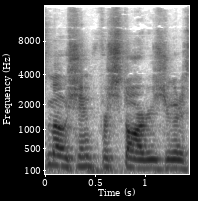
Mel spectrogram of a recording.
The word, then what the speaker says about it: Mocean: worker I never heard of that well it's pronounced motion for starters you're going to see in the blink there over there over up here it's not M Keen it's motion and he's a producer this are his I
